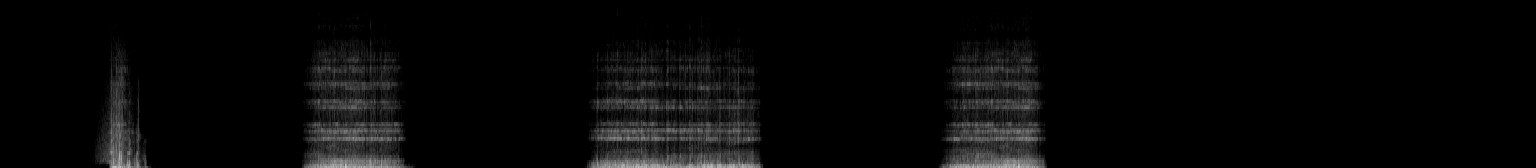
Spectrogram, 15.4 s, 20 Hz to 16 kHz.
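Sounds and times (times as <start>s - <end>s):
stone sliding: 1.0s - 1.5s, 3.1s - 4.1s, 5.9s - 7.7s, 9.4s - 10.5s.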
